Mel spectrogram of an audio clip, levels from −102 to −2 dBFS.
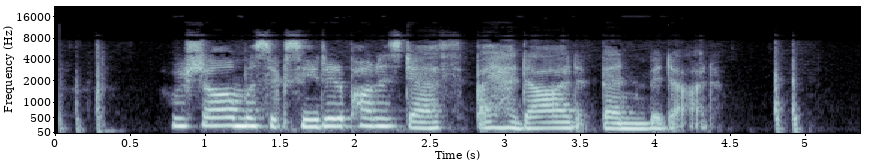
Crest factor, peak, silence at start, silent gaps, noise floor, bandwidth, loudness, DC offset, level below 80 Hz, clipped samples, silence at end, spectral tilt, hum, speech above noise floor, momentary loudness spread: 14 dB; -4 dBFS; 0 s; none; -39 dBFS; 9.4 kHz; -16 LUFS; under 0.1%; -54 dBFS; under 0.1%; 0.4 s; -4.5 dB/octave; none; 23 dB; 20 LU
